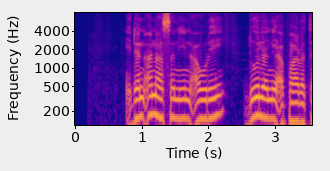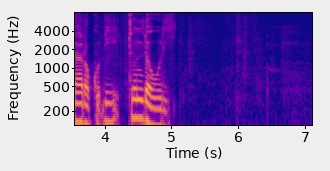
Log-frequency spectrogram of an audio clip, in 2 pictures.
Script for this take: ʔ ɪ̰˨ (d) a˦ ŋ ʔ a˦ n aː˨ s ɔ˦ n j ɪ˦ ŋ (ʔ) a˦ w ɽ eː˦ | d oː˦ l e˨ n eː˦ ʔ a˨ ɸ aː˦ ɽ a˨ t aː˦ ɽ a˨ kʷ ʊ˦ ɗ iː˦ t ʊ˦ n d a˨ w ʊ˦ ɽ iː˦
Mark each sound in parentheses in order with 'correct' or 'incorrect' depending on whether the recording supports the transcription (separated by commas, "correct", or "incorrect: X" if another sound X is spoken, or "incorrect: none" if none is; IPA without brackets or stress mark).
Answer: correct, correct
